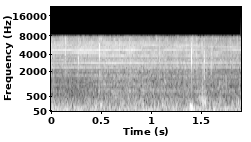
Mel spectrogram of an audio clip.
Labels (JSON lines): {"label": "anthrophony, boat engine", "recorder": "SoundTrap 500"}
